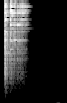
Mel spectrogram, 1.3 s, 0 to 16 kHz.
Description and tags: A metal spoon being dropped onto my desk. Recorded from about 30cm away. It clatters and vibrates for a bit.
